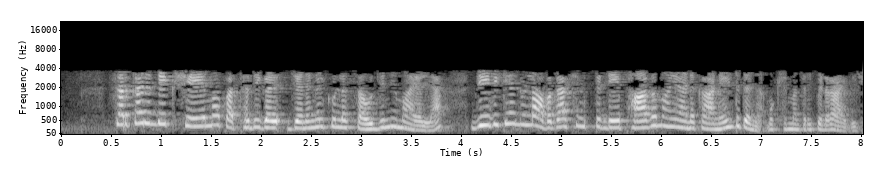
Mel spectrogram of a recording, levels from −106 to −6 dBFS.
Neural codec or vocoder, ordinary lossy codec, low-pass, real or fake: none; none; 3.6 kHz; real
